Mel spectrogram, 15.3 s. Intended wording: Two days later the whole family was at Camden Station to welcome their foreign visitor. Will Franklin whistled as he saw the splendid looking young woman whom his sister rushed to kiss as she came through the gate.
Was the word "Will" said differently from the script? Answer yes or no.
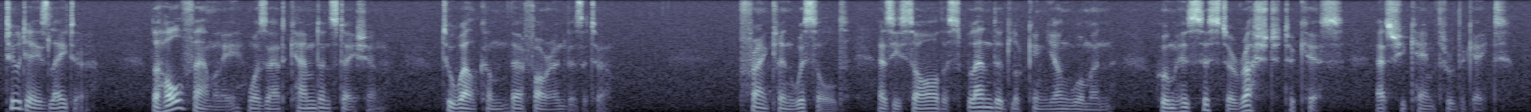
yes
